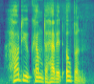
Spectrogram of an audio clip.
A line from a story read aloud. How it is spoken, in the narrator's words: Utterson, and then sharply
